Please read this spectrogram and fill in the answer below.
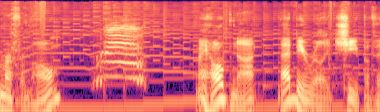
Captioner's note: meow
